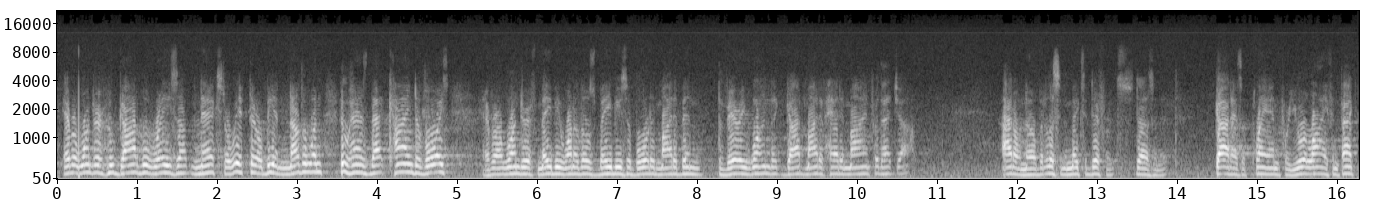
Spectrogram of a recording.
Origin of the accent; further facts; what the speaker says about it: Atlanta, Georgia, United States; born there; But I was born in Georgia Baptist Hospital down in Atlanta.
